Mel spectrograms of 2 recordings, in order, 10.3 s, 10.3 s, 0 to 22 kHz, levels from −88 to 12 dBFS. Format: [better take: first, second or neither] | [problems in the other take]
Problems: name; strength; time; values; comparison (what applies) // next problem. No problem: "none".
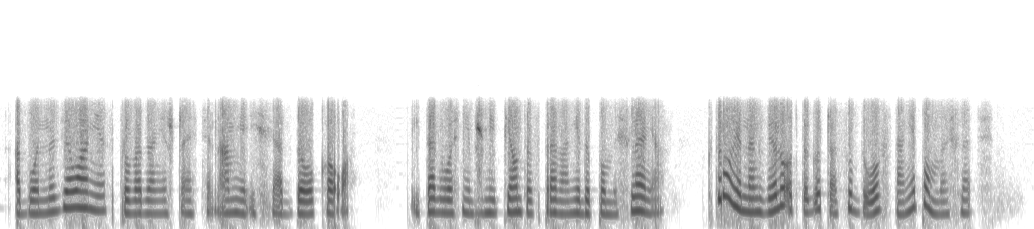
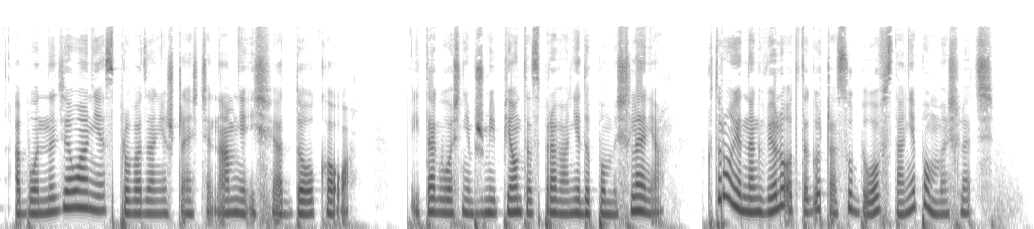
second | phone-call audio; poor line; nothing above 4 kHz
